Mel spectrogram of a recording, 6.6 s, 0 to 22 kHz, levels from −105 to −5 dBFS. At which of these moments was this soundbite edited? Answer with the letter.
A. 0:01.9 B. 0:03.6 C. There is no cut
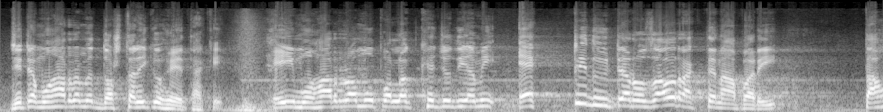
A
